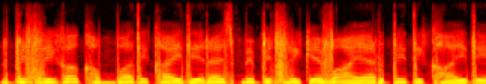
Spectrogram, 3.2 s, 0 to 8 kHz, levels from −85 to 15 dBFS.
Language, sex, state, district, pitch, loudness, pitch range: Hindi, female, Bihar, Saran, 245 Hz, -14 LUFS, 235-255 Hz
